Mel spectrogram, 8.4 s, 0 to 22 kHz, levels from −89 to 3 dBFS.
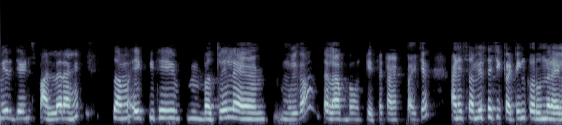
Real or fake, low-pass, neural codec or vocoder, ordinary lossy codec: fake; 5.4 kHz; codec, 44.1 kHz, 7.8 kbps, Pupu-Codec; MP3, 32 kbps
